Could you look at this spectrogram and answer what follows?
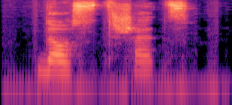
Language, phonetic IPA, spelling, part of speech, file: Polish, [ˈdɔsṭʃɛt͡s], dostrzec, verb, Pl-dostrzec.ogg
